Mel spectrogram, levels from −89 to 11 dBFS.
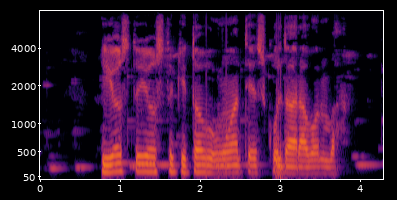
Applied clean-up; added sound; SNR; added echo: classical method log-MMSE.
